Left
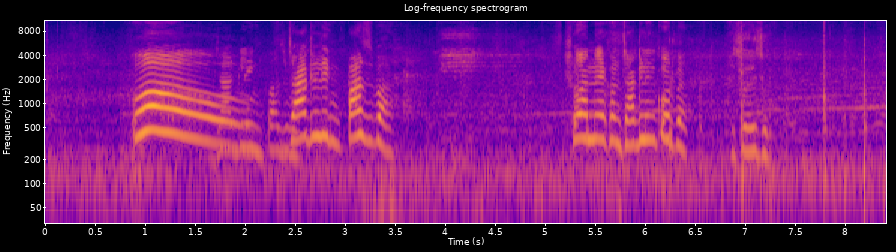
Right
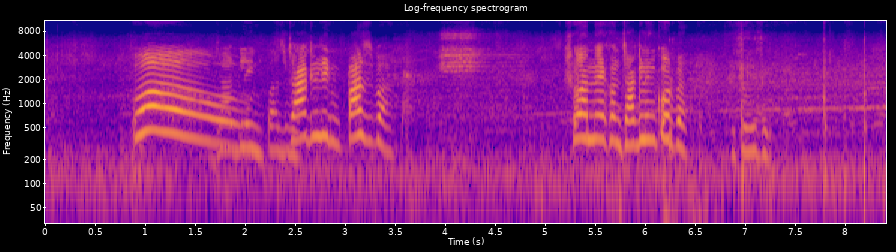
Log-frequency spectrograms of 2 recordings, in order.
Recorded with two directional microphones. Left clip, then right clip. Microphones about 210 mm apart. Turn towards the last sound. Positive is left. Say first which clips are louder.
# left 2 dB
turn(degrees=65)  # may be behind; listen again after turning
